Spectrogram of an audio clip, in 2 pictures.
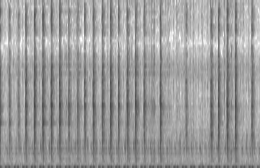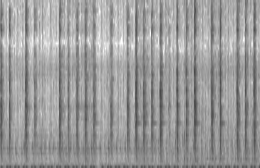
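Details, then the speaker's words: Steady idle with a sharp clack repeating about three times a second from that side of the exhaust; clacking noise, cause not identified. "et ici le claquement de ce côtélà du pot d'échappement"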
